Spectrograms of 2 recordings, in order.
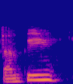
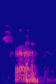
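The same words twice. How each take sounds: First: Quiet test of Trempy, ending in ee; Trempy with final ee. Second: Quiet test of Tremp, ending on p; Tremp as one syllable. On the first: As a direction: softly try out TREMPY in two syllables. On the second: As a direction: softly try out TREMP without an ee. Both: Shown as a demonstration. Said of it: "how to say her last name".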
